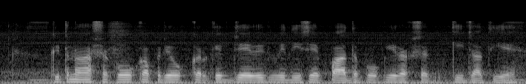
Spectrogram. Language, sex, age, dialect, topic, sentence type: Hindi, male, 18-24, Hindustani Malvi Khadi Boli, agriculture, statement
